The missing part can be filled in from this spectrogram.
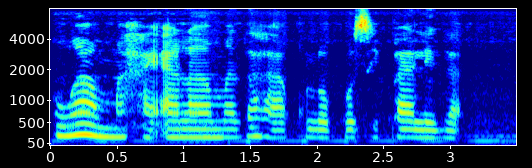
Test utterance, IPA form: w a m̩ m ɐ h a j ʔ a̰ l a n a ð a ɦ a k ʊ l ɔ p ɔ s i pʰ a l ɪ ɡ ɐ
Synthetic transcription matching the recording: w a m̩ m a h a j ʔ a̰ l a m a z a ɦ a k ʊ l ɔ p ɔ s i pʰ a l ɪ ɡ a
